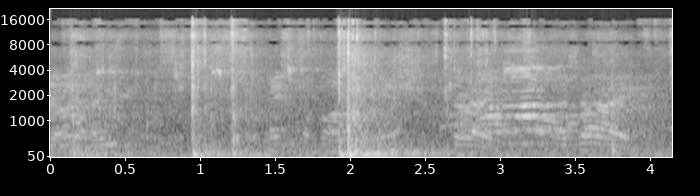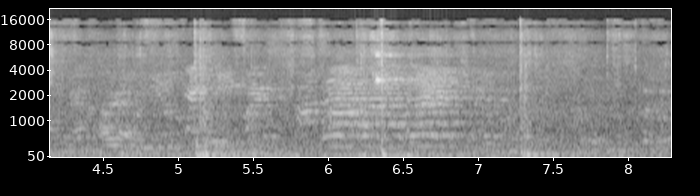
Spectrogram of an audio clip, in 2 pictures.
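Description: Balls thump on a hard floor and off players.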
